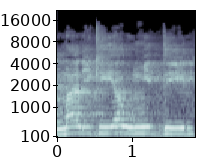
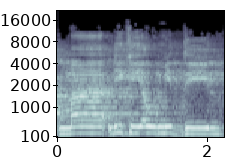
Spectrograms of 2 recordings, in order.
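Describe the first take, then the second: First: The first vowel of Maliki is kept short. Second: The first vowel of Maliki is drawn out long. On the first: It means being king of the Last Day. "kalau dibaca pendek Maliki Yaumiddin, tidak panjang" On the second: It means ruling over the Last Day. "dibaca Maliki Yaumiddin panjang"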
